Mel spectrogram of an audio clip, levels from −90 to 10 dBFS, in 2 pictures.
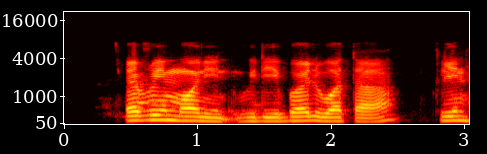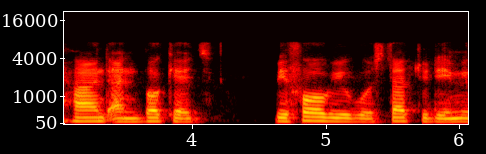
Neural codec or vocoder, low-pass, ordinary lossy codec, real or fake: none; 7.2 kHz; none; real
